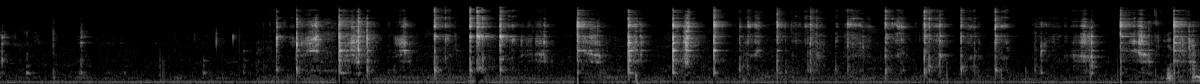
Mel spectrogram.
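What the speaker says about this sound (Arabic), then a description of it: "هنفضيه بس في طبق نضيف كده، ولا غويطه برضو" A utensil scraping and tapping against a plate as cauliflower batter mixture is emptied into a clean dish, a quick run of clinks and scrapes that starts faint and turns into a steady rhythm of sharp metallic taps, close by, with no talking.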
